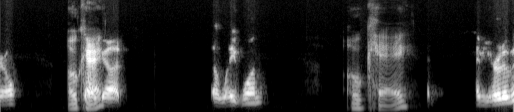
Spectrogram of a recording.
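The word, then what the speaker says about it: Ale-8-One: So it's Ale 8-1, but it's pronounced a late one.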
